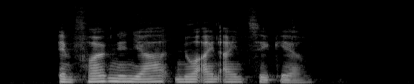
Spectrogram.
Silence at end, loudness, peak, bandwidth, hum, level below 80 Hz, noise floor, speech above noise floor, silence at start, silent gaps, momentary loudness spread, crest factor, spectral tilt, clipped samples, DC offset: 1 s; -30 LUFS; -12 dBFS; 15 kHz; none; -68 dBFS; -74 dBFS; 45 dB; 0.6 s; none; 8 LU; 20 dB; -6.5 dB/octave; under 0.1%; under 0.1%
